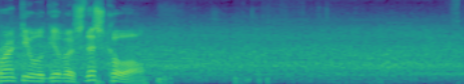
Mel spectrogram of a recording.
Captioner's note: booing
